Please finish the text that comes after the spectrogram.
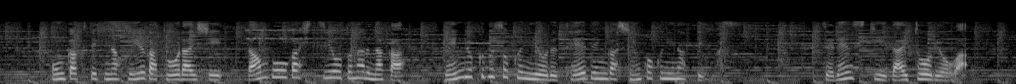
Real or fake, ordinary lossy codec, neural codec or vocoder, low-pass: real; none; none; none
